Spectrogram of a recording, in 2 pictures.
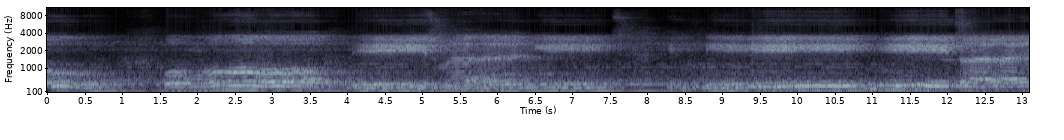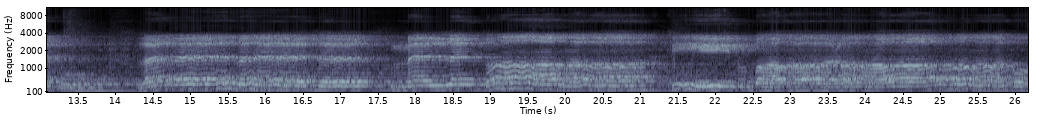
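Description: A male Byzantine cantor solo-chanting a slow, heavily ornamented Greek Orthodox hymn melody with vibrato. Under it runs a steady low drone (ison) that moves to a new note a few times.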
